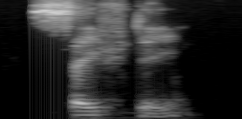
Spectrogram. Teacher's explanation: if there's any kind of fricative immediately before a t, it gets deaspirated.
